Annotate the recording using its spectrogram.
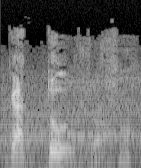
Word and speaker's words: Gattuso: Así es como lo pronuncia Guardiola, Gattuso. – ¿A qué cosa? – ¿Es así o no es así? – No lo pronuncias mal, tienes un acento del sur de Italia que me gusta.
